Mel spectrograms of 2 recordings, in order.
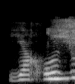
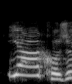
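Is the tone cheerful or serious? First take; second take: serious; cheerful. First: The tone is grave and serious. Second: The tone is bright and cheerful. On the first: "А тепер скажемо серйозно" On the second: "А зараз скажемо весело-весело"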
